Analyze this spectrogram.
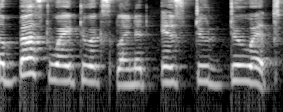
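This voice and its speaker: A put-on character voice with a fairly high pitch. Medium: read story. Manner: solemn, grave, pompous.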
